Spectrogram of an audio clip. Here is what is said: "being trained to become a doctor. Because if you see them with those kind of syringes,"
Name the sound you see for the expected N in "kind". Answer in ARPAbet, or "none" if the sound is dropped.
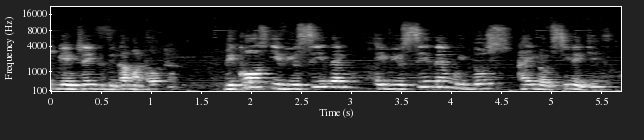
N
